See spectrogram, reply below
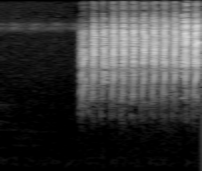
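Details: Kinoi bird singing on a training and luring recording: a faint high thin whistle, then a loud, dense, buzzy trill of rapid pulses that continues to the end.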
